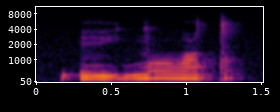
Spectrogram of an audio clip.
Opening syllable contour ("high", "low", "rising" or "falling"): high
